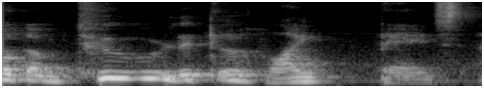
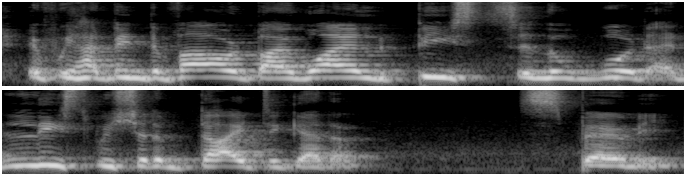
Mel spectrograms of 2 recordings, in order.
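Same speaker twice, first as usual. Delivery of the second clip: grief-stricken plea; 7 semitones higher, 3 dB louder than usual. A narrator's reading. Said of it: "Oh, what a grief".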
